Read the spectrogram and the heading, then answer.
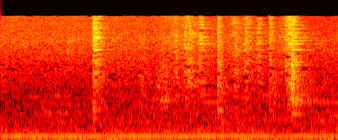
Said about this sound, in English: of course, your healthy helping, or not-so-healthy helping, of greasy spoon goodies, made fresh to order on a sizzling hot griddle.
